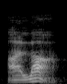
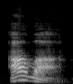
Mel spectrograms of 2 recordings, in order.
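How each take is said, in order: First: It is said with a French accent. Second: It is said with an American accent. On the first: "en français"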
